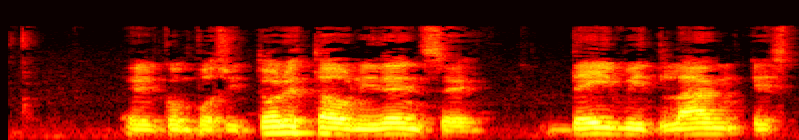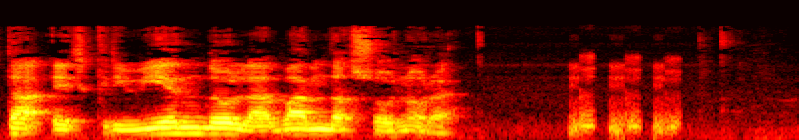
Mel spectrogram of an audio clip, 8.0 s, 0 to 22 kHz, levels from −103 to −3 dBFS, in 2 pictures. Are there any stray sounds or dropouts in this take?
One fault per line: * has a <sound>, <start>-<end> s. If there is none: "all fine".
* has a laugh, 6.8-7.4 s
